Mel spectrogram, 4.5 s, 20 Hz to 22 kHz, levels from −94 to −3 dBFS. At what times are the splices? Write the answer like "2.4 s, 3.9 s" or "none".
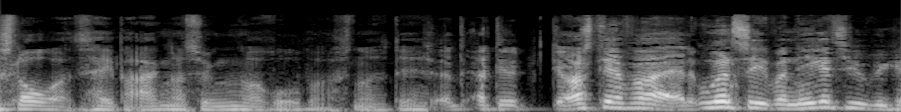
2.1 s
